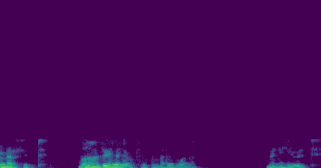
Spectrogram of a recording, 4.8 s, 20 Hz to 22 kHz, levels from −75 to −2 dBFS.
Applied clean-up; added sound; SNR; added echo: neural mask model DeepFilterNet 3.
